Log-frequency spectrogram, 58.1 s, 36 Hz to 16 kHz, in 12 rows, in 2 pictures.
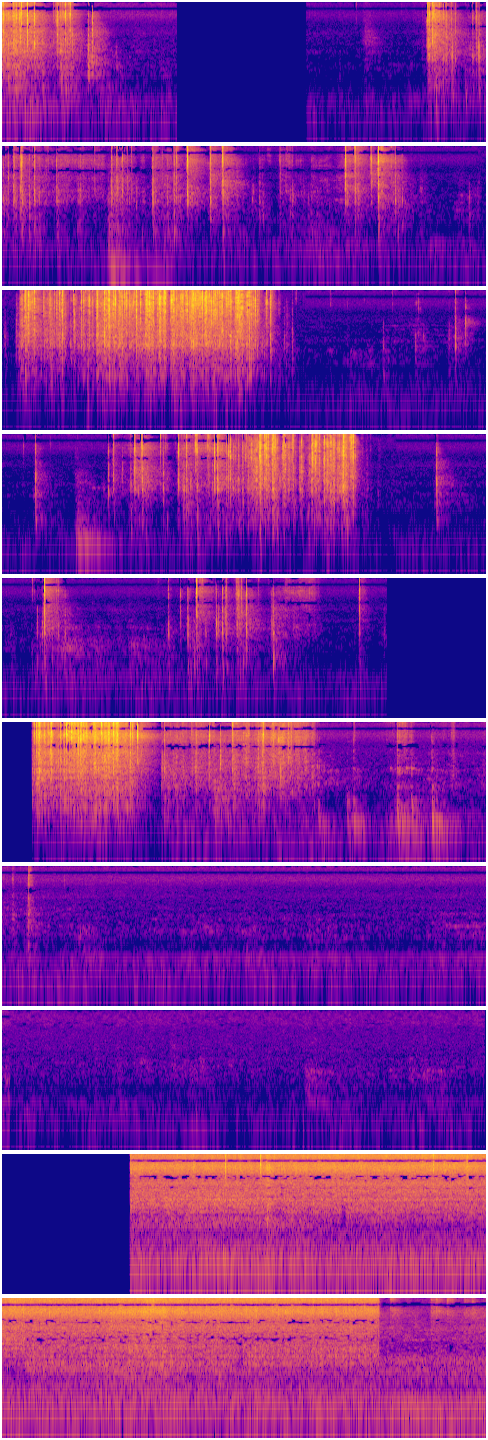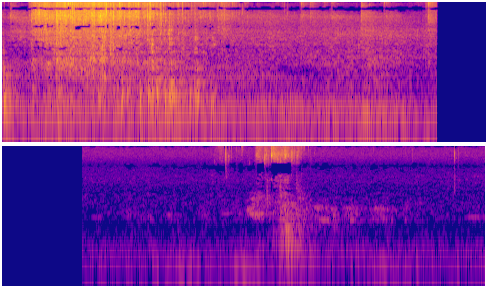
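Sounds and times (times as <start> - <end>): plastic wrapper tearing and crinkling: 0.0 - 1.0, 4.2 - 9.0, 9.7 - 12.6, 15.6 - 18.2, 21.1 - 22.1, 24.5 - 27.4
water boiling in a pan: 40.0 - 47.4.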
